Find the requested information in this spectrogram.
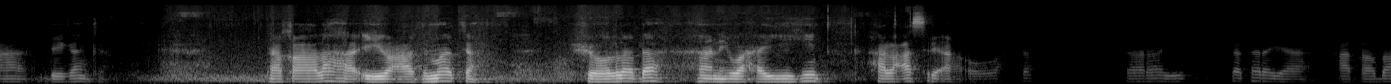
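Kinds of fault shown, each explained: Stuck bit: Errors run through the whole clip, and the pauses fill with hiss instead of falling silent, likely from one converter bit held at a fixed value. A spectrogram shows broadband haze even between phrases, and the waveform has a jagged, stepped floor.
Automatic gain falling: The level control pulls the gain down gradually after loud input or strong background noise, by about 11 dB over 2.58 to 3.12 s and about 16 dB over 5.75 to 9.79 s. Voice and background sink together. The waveform envelope tapers, and the spectrogram darkens evenly across all frequencies.
Automatic gain rising: The control lifts the gain gradually when the input runs quiet, by about 10 dB over 3.05 to 4.95 s and about 5 dB over 6.37 to 6.85 s. From 11.26 s the input drops about 21 dB and the gain climbs to compensate. Background swells along with the voice, shown as a widening envelope and a brightening spectrogram.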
